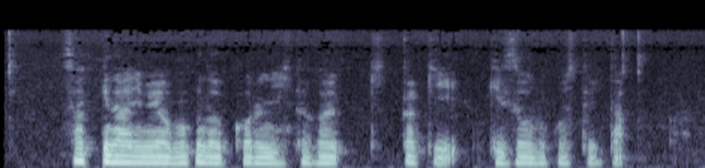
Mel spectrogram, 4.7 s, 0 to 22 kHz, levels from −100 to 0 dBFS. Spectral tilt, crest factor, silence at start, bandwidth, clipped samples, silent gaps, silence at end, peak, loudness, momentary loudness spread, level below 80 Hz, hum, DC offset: -8 dB/octave; 20 dB; 0.05 s; 11.5 kHz; under 0.1%; none; 0.55 s; -4 dBFS; -25 LUFS; 13 LU; -42 dBFS; none; under 0.1%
